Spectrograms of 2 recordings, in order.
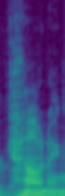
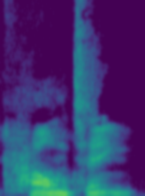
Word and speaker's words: counting: also um notice that she didn't say counting she said Counting this is because the T after an N is often silent this is why we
